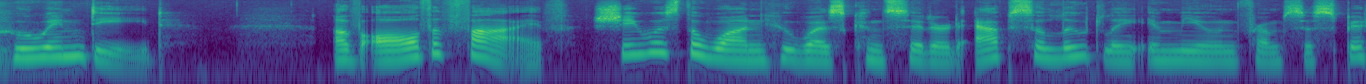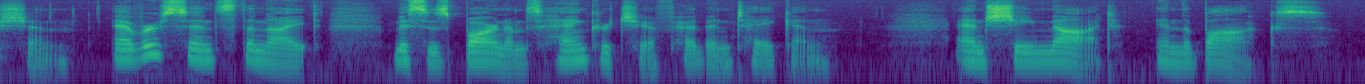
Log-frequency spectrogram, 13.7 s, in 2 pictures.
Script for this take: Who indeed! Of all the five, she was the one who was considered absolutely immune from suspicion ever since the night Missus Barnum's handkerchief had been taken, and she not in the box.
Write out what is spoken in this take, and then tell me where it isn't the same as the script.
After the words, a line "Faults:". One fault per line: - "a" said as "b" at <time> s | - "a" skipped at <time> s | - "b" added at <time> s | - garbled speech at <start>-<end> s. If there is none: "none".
Who indeed! Of all the five, she was the one who was considered absolutely immune from suspicion ever since the night Missus Barnum's handkerchief had been taken, and she not in the box.
Faults:
none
